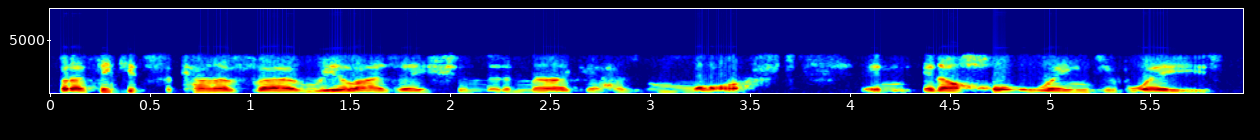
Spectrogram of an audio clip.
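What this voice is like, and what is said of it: British English accent. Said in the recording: “you can tell from my accent, I'm an immigrant originally from the UK”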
